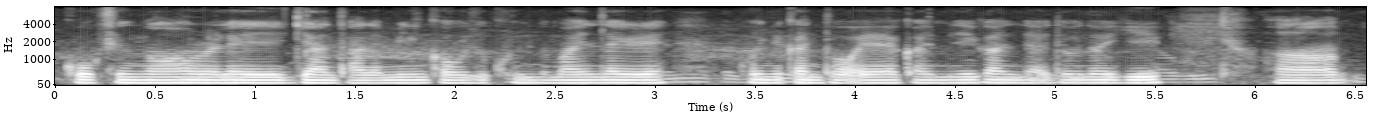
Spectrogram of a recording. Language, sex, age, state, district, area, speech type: Manipuri, male, 18-30, Manipur, Chandel, rural, spontaneous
